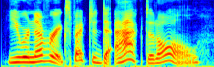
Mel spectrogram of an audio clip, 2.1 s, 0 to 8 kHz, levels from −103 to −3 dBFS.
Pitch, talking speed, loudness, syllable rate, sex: 230 Hz, 225 wpm, -18 LUFS, 6.3 syllables/s, female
